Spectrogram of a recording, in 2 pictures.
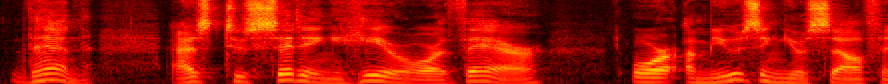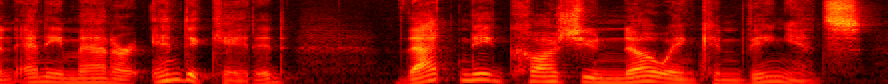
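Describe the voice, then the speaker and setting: A man voicing a brisk, earnest young woman governess in an audiobook reading, in his own everyday voice. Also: mid-range voice, very animated, a little mellow.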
